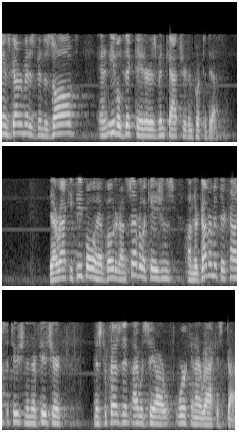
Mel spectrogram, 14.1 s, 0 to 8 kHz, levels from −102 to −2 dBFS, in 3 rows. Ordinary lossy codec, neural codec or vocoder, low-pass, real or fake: AAC, 16 kbps; none; 7.2 kHz; real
